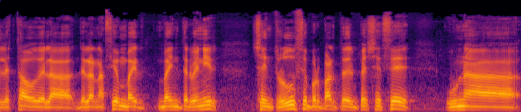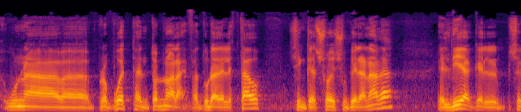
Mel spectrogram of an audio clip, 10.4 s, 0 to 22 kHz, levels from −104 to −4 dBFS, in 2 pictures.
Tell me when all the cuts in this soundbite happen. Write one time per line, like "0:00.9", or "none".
0:09.3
